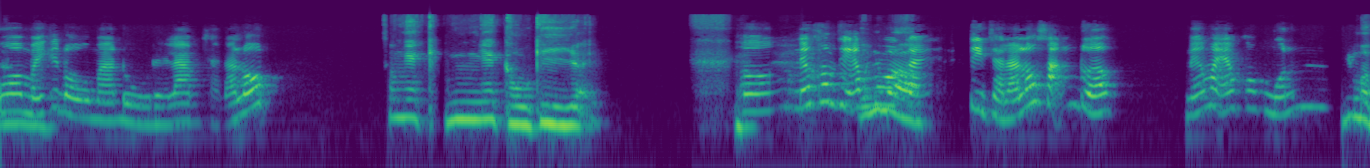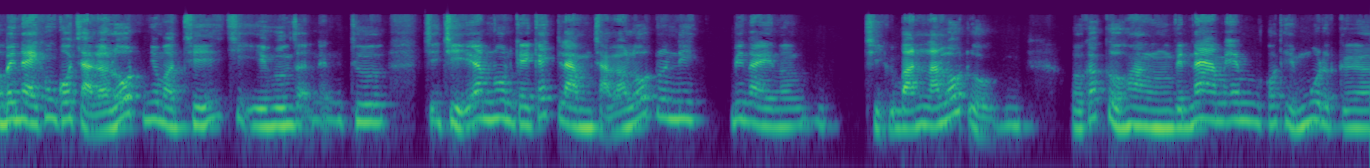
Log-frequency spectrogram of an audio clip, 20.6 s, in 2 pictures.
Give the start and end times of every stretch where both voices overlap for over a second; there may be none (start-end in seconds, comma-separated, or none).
none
